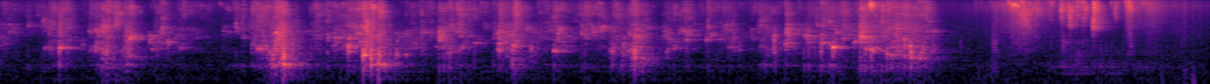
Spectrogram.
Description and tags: rinse floorcloth
bathroom, floorcloth, cleaning, water, rinse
